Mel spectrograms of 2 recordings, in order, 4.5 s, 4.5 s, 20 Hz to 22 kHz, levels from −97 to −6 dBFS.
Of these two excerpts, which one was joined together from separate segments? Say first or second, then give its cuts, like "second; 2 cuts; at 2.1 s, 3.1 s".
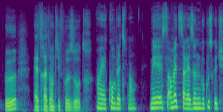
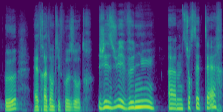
second; 1 cut; at 1.8 s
